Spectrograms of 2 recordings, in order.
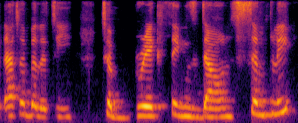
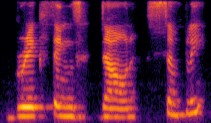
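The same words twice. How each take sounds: First: Said in the usual way. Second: Slow, deliberate, every word weighed; slow emphatic repeat. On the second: Shown as a demonstration. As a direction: spell the point out slowly for the class. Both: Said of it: "That's the first point".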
